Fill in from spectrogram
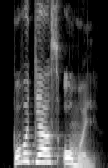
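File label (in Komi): поводдяыс омӧль, Komi, female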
